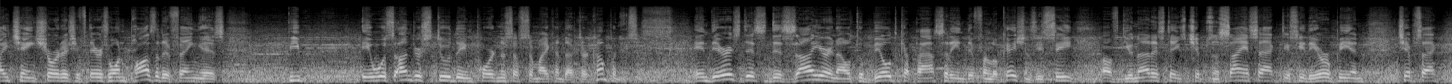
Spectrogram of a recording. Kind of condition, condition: setting, busy venue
